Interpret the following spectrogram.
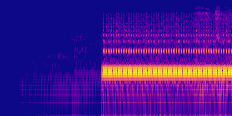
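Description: Faint music swells in during the first second. Then a loud, steady telephone ringing tone starts abruptly about a second in: the tone heard while an outgoing phone call rings.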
